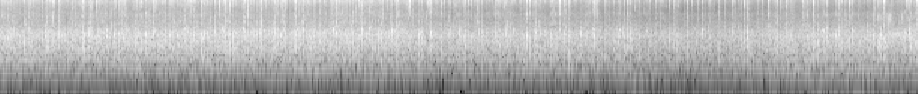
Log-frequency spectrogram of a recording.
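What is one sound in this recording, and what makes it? A large crowd claps and cheers loudly in a big echoing hall.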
